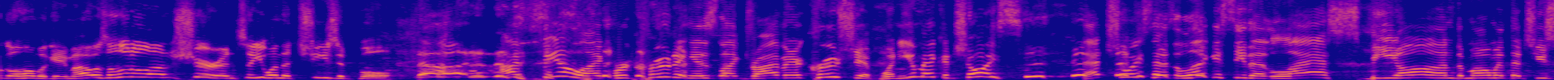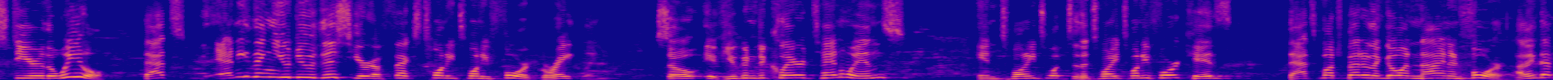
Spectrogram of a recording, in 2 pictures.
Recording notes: LIVE from the Harry Buffalo in Orlando!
